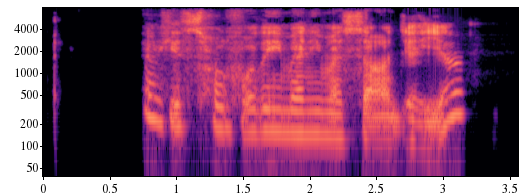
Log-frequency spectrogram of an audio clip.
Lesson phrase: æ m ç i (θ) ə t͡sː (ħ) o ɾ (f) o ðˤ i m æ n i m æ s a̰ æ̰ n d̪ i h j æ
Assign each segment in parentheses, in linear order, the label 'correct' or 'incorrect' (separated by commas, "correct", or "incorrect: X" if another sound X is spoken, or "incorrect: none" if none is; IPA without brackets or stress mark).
correct, correct, correct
